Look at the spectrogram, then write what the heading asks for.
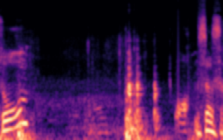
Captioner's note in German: klapper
